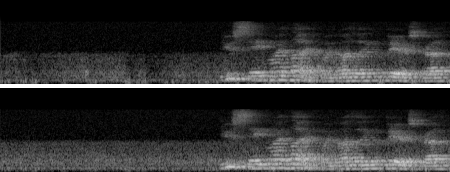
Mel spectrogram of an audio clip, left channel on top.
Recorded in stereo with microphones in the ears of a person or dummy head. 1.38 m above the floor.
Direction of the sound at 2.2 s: 70° right (ahead or behind).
